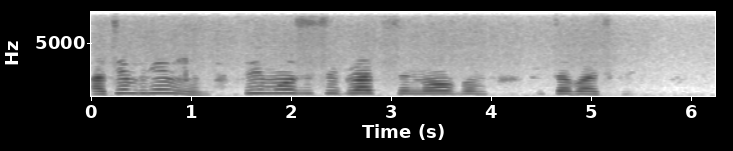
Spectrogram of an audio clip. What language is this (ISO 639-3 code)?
rus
